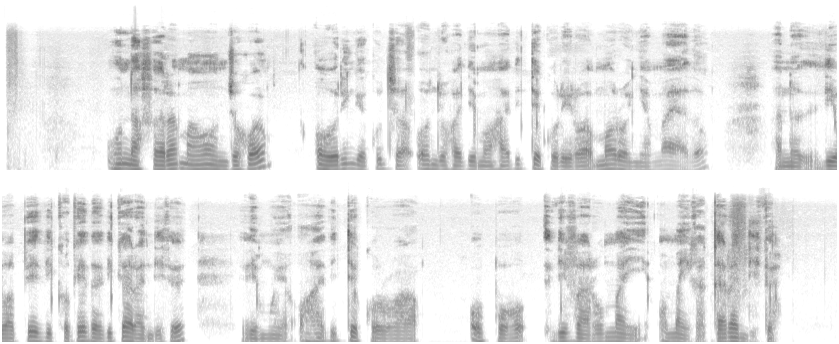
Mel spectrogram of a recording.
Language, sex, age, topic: Oshiwambo, male, 25-35, agriculture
